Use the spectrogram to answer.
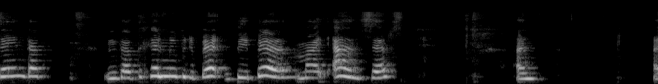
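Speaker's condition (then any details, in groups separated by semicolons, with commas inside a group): Cerebral palsy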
